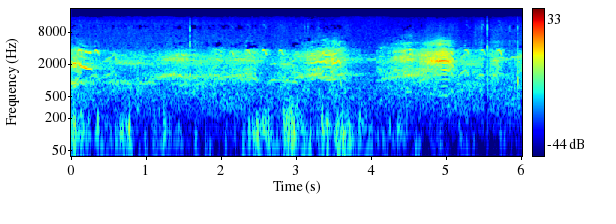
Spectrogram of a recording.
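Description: Birds calling: many short, overlapping squawks and chirps, with louder bursts of calling at about three and five seconds in.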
